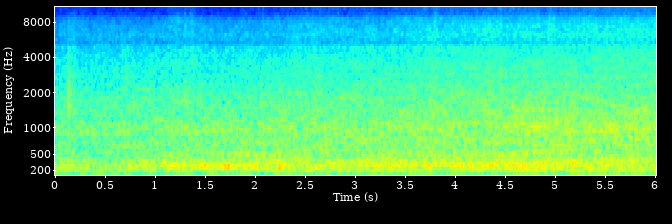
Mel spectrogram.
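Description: Hydronic heating boiler and its circulator pump running: a steady mechanical hum and rush that grows slowly louder.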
